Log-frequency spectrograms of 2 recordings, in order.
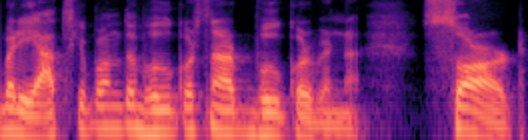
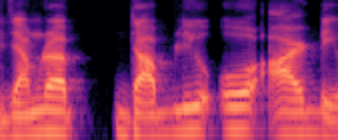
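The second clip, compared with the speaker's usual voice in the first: ordinary talk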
